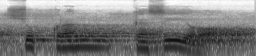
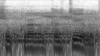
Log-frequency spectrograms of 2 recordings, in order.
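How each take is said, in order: First: The last word ends with a final vowel. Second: The last word ends on a final consonant. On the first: "seharusnya syukran kasira" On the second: "umum orang menyambat"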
